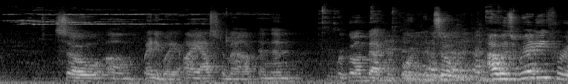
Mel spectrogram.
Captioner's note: audience laughter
